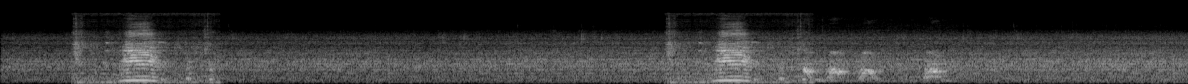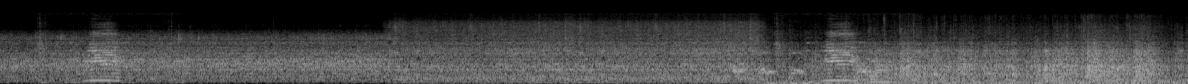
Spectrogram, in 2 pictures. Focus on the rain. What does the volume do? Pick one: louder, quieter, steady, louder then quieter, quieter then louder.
louder.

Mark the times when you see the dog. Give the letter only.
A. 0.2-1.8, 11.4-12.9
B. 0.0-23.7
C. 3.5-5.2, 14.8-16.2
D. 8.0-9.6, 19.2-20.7
D.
